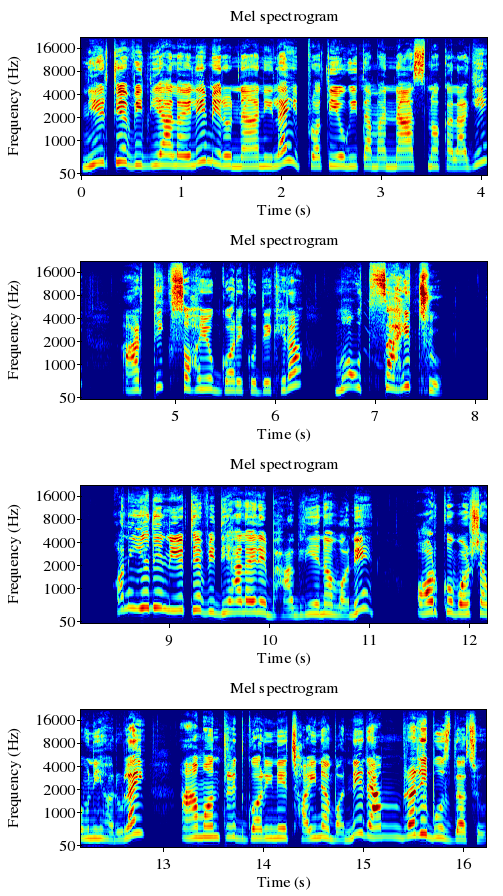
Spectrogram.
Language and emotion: Nepali, happy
